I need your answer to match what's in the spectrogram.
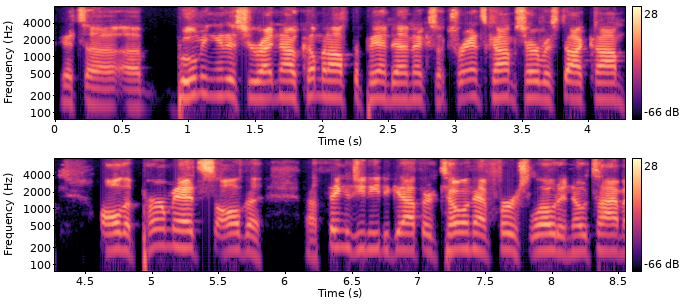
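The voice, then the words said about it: Hoarse, raspy voice. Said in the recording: “I've been dealing with a hoarse voice. It is getting a little better today, but it's not perfect. ... the little bit of the raspiness here.”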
